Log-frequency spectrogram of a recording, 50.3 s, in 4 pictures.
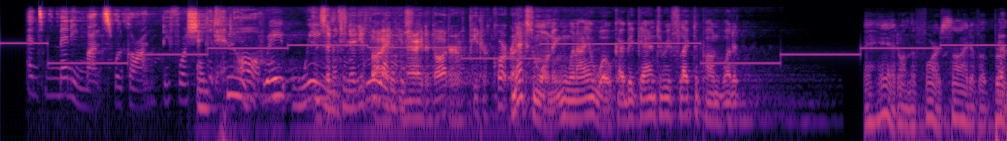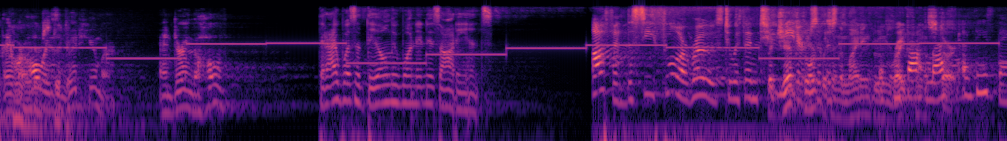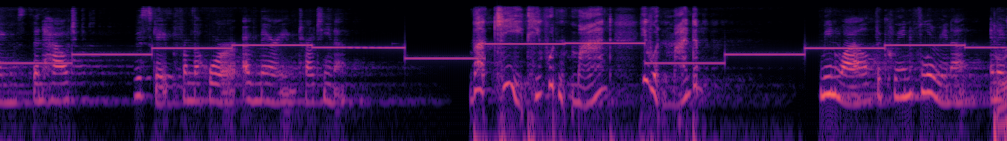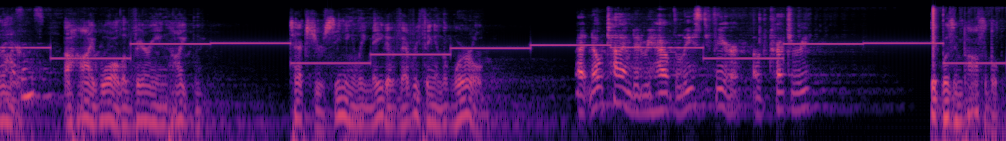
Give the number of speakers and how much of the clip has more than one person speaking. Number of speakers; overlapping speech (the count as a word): ten, about 13%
